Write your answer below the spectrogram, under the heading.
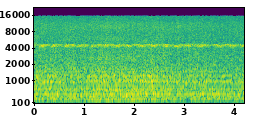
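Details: Bees buzzing in a steady, dense drone with a low hum band and a thin high whine running throughout, even and continuous with no pauses.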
